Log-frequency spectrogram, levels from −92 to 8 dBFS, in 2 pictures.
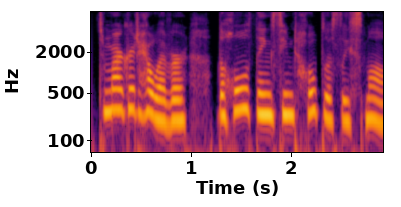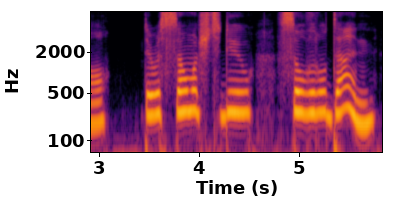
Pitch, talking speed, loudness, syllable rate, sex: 240 Hz, 185 wpm, -16 LUFS, 6.1 syllables/s, female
